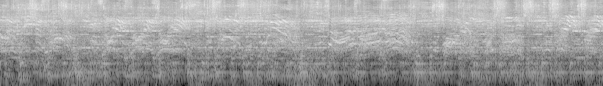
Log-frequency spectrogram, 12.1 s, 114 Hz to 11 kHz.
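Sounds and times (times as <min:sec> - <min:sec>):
parade music: 0:00.0 - 0:12.0.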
